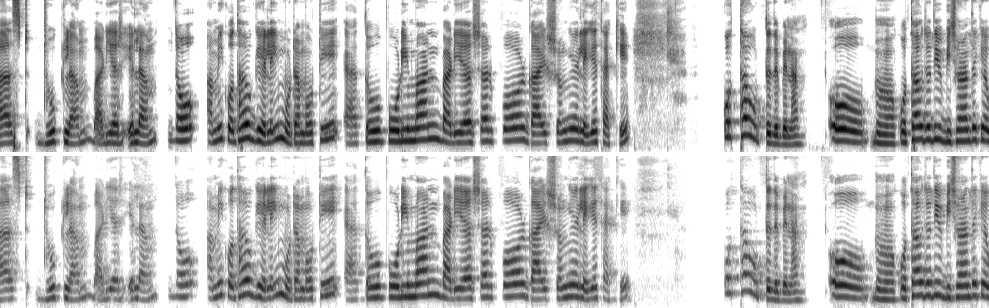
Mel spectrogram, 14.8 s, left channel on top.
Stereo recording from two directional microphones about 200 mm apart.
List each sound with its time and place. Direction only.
0.0 s speech: 35° left (ahead or behind); by 2.9 s 50° left (ahead or behind)
3.2 s speech: 30° left (ahead or behind)
9.0 s a woman's voice: 50° left (ahead or behind)
11.3 s speech: 30° left (ahead or behind)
